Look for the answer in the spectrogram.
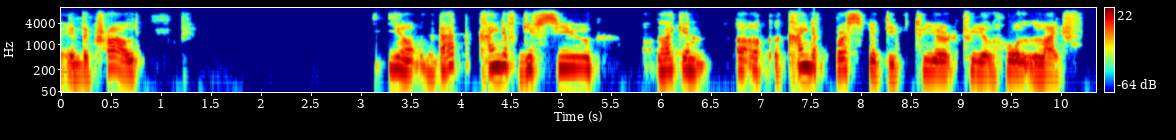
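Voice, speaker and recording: This is a Nepali-accented college instructor, a middle-aged man from Nepal, lecturing his online students in a relaxed, reflective way with plenty of fillers and restarts. His voice is a little high, and the recording carries no room sound.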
